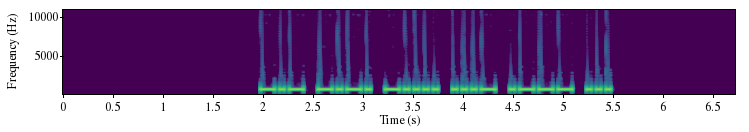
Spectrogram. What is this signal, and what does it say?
Morse code, heard as a keyed tone, about 25 wpm, 700 Hz. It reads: KC6VJS
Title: USA Call Signs - 6 Characters - Repeated 2x - 25wpm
